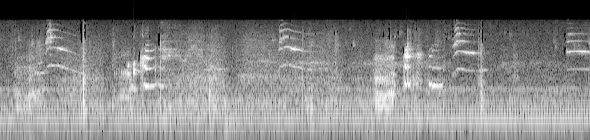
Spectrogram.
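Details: Bengal kittens almost five weeks old, playing indoors, giving repeated short high-pitched mews that rise and fall, several overlapping, with faint rustling and a steady low hum in the room.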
